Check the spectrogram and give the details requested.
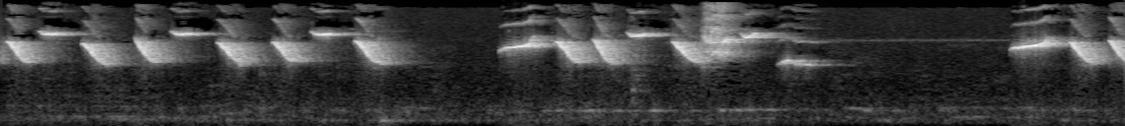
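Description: Oriental magpie-robin giving quick runs of high, down-slurred notes, about three per second, broken by a few pauses and a brief thin whistle.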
